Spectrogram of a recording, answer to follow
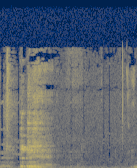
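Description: A man clearing his throat once, a short rough burst about a third of a second in.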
